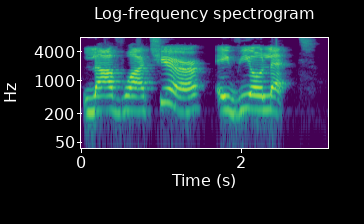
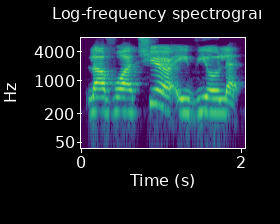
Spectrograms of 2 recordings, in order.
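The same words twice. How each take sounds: First: Slow, careful French with each word spaced out; slow model sentence. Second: Said in the usual way. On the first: Shown as a demonstration. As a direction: say it slowly for learners to copy.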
